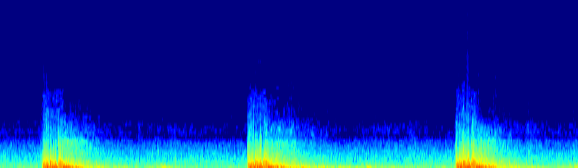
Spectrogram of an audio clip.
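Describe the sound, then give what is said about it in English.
Three loud, heavy bangs, a warning signal that fallout is expected, sound at a steady interval of about one and a half seconds, each with a sharp onset and a short booming decay, with nothing else in between. “When fallout is expected, you will hear three bangs in short succession, like this.”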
